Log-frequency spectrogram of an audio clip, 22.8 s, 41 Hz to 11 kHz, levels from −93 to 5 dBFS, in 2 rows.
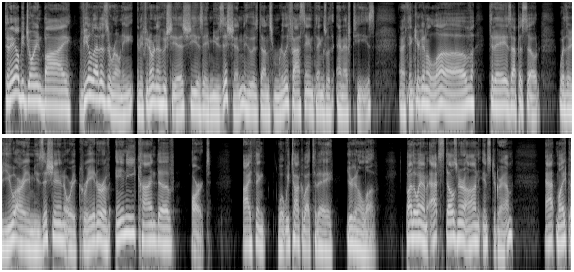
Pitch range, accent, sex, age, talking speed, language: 105-145 Hz, American, male, 40-59, 185 wpm, English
